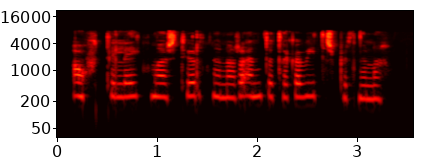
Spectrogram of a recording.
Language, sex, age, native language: Icelandic, female, 18-19, Icelandic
